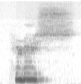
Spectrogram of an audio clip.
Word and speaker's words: plus: On le prononce quand la comparaison porte sur un verbe, il travaille plus que moi, ou sur un nom, il a plus de travail que moi.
